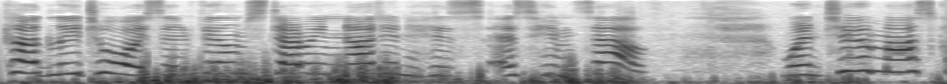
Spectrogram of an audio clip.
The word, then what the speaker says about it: Knut: An orphaned polar bear named Knut, pronounced Knut, born at Berlin Zoo in 2006, inspired a craze dubbed Knutmania, billed as the world's most famous polar bear.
